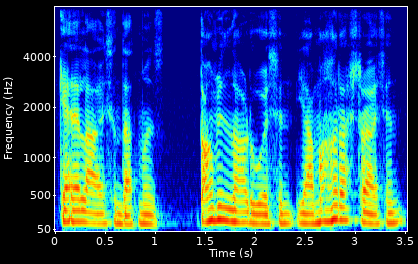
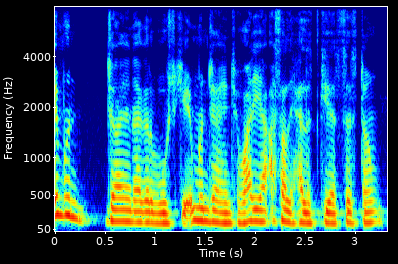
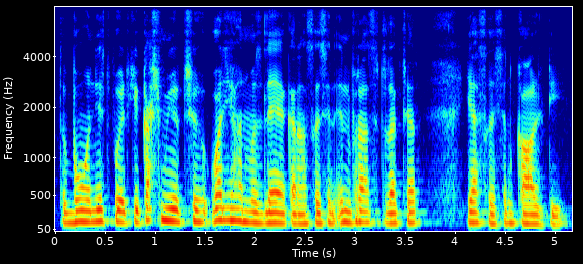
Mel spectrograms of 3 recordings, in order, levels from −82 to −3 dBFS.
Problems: none marked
